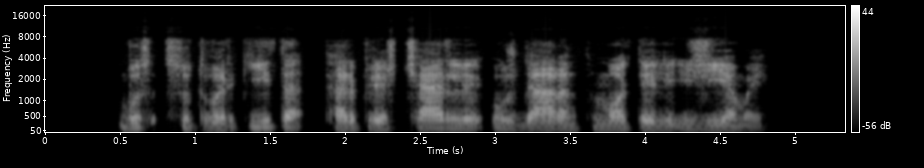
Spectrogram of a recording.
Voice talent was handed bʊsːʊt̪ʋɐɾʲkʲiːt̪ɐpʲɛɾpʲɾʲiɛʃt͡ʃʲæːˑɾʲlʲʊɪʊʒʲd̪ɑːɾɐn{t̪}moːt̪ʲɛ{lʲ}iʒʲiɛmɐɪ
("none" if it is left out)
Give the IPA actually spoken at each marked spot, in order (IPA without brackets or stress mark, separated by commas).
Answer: t̪, lʲ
